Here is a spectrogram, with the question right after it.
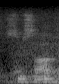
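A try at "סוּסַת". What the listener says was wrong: Okay, susat should be susat. The comment should be a pathek because the construct form has a pathek, not a comets.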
